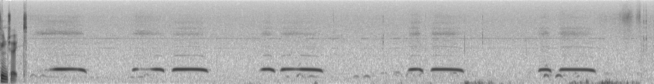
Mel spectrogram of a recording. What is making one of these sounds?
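A man blows a short, steady whistle call, again and again, outdoors.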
